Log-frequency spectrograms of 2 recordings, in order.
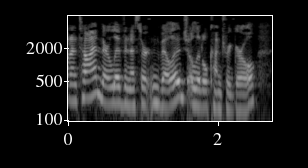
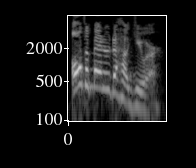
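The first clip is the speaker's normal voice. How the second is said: higher, louder wolf reply; wolf in grandmother's bed answering the girl, higher and louder; wolf disguised as grandmother; 9 semitones higher, 8 dB louder than usual. Acted. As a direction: answer with a sly grin.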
